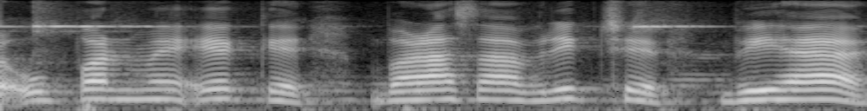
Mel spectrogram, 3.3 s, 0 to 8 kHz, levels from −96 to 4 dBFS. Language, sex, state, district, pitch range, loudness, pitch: Hindi, male, Jharkhand, Garhwa, 195-220 Hz, -17 LUFS, 215 Hz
